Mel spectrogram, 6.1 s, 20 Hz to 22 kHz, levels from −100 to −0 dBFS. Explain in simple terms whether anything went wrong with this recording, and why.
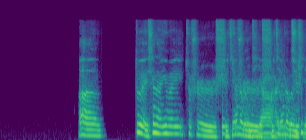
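From 4.45 s to the end there's a doubled audio track: an equally loud copy trails about a second behind, likely from a second, slower recording path.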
